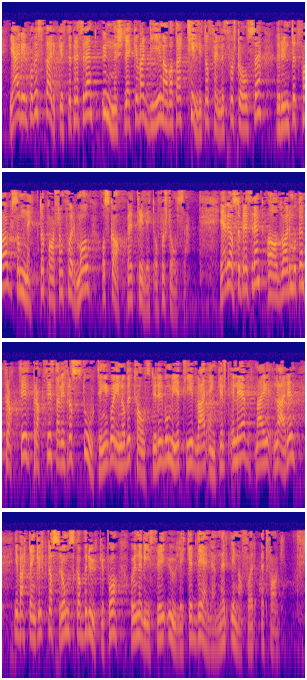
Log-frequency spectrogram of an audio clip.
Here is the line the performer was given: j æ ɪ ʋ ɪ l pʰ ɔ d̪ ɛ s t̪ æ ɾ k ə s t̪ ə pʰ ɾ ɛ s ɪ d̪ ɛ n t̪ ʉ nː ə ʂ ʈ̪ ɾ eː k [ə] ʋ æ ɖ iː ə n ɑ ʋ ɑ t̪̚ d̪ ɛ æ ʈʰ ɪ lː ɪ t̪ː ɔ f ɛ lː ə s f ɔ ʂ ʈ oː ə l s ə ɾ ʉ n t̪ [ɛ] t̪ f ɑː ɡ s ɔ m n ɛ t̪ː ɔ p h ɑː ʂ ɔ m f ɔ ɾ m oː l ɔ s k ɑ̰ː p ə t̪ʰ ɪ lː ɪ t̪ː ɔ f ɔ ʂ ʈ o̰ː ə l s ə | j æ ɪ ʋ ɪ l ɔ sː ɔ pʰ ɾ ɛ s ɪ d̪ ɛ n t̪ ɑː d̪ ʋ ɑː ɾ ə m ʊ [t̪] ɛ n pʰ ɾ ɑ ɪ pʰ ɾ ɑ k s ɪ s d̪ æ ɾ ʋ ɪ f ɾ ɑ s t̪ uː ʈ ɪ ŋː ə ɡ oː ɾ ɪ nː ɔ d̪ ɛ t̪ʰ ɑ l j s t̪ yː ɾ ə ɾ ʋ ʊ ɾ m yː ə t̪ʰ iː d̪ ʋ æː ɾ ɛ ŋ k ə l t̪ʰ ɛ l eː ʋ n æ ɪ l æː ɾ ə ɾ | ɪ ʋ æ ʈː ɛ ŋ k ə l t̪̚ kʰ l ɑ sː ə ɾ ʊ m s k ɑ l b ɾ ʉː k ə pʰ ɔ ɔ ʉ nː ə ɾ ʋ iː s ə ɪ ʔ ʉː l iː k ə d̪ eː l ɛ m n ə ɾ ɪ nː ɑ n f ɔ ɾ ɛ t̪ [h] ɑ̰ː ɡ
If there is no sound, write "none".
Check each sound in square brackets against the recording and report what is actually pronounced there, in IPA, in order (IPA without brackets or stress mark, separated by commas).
ə, ɛ, t̪, f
